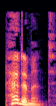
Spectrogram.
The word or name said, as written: pediment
